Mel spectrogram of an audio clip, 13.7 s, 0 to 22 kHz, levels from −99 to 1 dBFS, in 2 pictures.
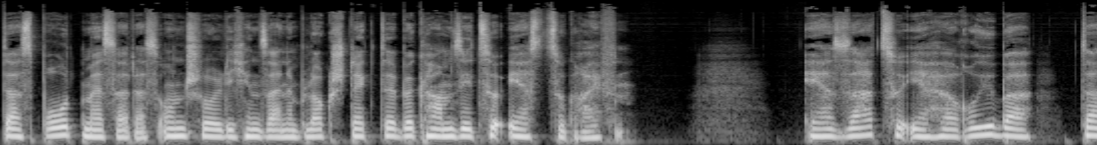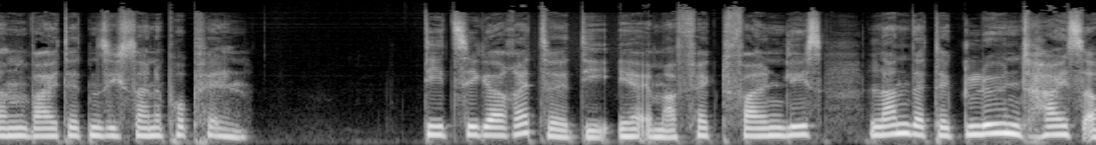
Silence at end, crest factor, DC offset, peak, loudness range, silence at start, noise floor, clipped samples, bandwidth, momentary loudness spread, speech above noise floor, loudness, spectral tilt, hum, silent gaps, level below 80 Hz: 0 s; 14 dB; under 0.1%; -2 dBFS; 5 LU; 0 s; -63 dBFS; under 0.1%; 19 kHz; 7 LU; 48 dB; -16 LUFS; -5 dB/octave; none; none; -46 dBFS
